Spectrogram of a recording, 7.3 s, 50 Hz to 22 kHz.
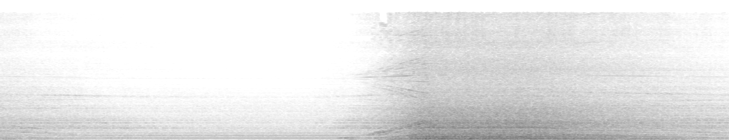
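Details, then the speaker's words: HPEVS AC-50 electric motor on a 144V controller with the motor type set to 75 as a test: smooth rising whir with no whine or squeal, clean and even through the speed change; motor still runs normally. "So, that's good. So, it still works. No No noise."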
